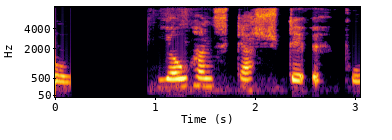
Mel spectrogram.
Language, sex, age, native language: Icelandic, female, 10, Polish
